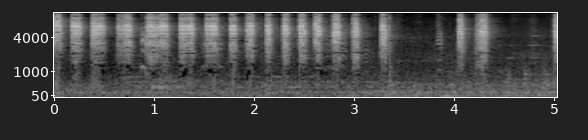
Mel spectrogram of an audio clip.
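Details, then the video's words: Pet budgerigar breeding pair kept at home: a fast run of harsh, squawky high chirps, about a dozen evenly spaced notes in three seconds, then a pause and a few more short chirps. "Relaxing Bird Sounds | Budgies Breeding Pair"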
